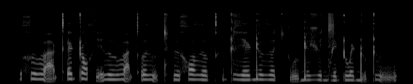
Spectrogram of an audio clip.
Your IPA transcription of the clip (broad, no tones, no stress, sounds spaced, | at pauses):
x ɵ β a̰ kʼ ɛ ʈ ɔ x ḛ ð ɯ β a̰ kʼ ɵ ð ṵ tʰ ʏ x ɔ ð ɵ kʰ ʏ ʈ ɣ e ɖ ɯ ð ɵ t͡sʼ ṵ ɖ ɘ ʒ ʏ d͡z e ʈ w ɘ ɖ ṵ ʈ ð ṵ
